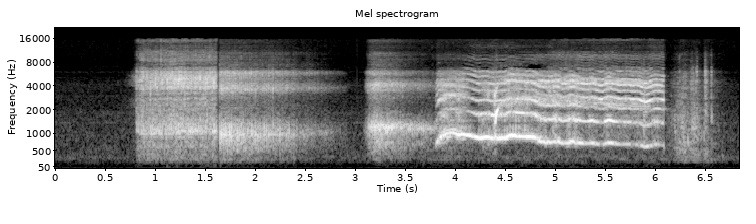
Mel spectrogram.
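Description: Cartoon fight vocal effects: a breathy, hissing cry that fades out over about two seconds, then a loud, high-pitched scream held for about two seconds, sliding slowly down in pitch before it cuts off.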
